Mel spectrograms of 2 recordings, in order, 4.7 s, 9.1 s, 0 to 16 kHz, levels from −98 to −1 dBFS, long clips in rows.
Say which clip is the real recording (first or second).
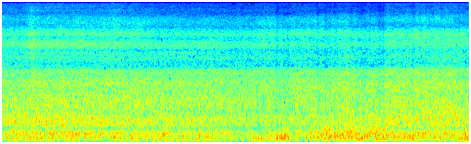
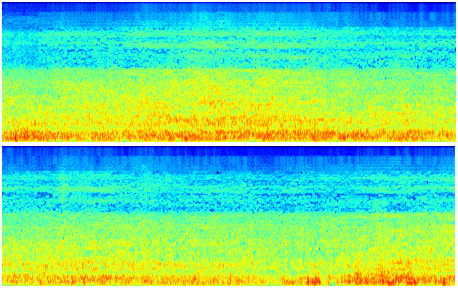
first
